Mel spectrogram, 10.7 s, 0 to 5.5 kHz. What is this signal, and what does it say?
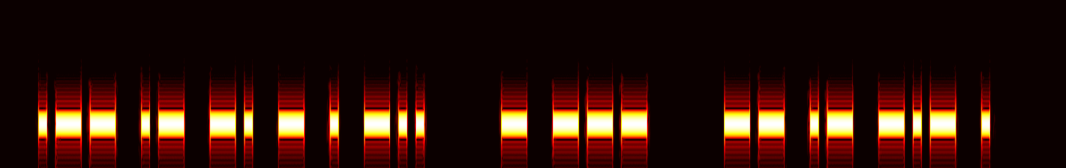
Morse code, heard as a keyed tone, about 14 wpm, 700 Hz. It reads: WANTED TO MAKE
